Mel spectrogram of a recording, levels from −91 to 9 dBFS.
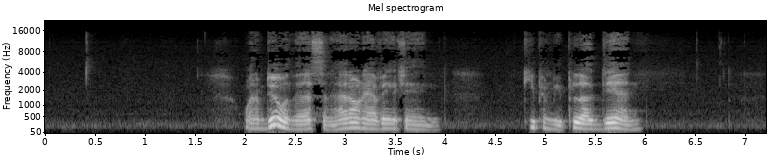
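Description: No technical faults are audible.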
